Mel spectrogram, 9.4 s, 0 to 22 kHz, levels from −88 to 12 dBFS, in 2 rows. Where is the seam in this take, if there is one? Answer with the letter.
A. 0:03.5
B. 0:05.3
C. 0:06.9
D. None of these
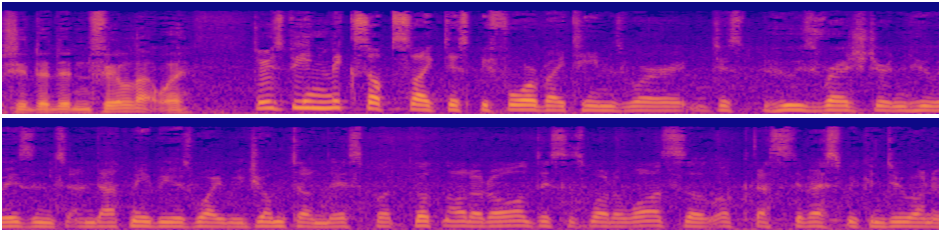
C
